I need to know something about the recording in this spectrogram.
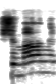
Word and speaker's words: Shema: The ayin is pronounced as an NG sound. So it's Shemang Yisrael, or Nam Yisrael, or Ana Hashem Hoshinana.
